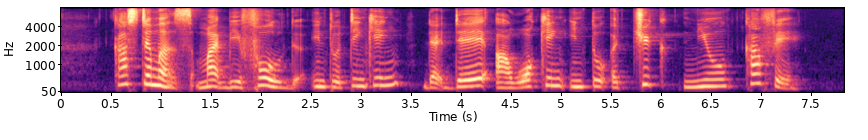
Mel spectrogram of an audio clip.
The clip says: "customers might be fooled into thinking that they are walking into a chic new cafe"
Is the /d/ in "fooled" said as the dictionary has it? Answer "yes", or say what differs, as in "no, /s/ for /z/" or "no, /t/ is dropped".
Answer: yes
